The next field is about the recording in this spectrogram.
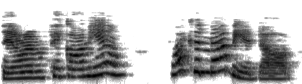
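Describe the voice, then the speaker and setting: A woman's voice: sits high, sing-song, moderate pace, creaky, muffled recording, voice pushed up, full character voice. A woman voicing a spirited, stubborn young country girl who grumbles and complains in a children's storybook. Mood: grumbling. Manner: folksy, dramatic complaining. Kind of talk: children's storybook read-aloud.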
